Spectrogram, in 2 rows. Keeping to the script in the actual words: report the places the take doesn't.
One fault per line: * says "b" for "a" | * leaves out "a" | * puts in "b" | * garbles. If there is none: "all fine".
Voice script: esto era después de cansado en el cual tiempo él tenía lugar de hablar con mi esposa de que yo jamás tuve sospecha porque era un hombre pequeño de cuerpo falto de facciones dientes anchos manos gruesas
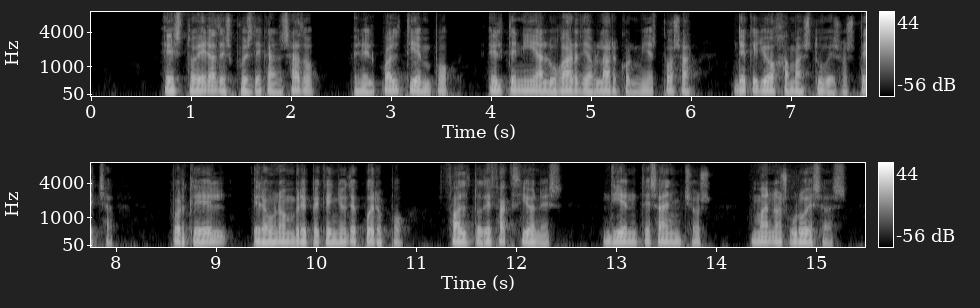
* puts in "él"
